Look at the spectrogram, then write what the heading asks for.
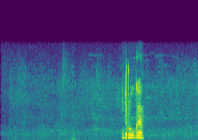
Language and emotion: Russian, neutral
